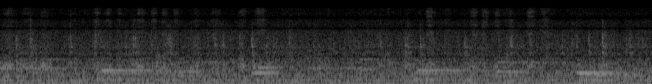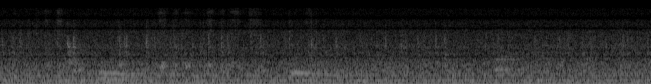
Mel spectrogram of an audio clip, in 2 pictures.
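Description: Colored pencil scratching and tapping on sketchbook paper in short irregular strokes, under soft background music of sparse, separate held notes.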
